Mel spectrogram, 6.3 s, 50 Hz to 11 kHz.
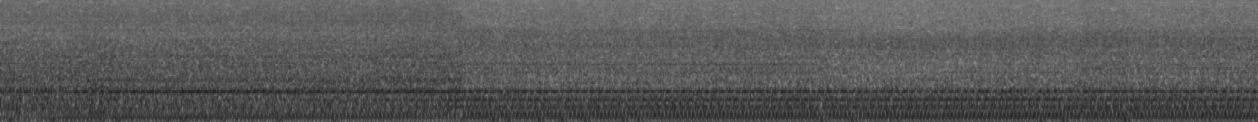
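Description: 1964 Porsche 356C air-cooled flat-four engine running steadily at a raised speed of about 3,000 RPM, held there to check the ignition timing at full advance. Its note shifts slightly about two seconds in.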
